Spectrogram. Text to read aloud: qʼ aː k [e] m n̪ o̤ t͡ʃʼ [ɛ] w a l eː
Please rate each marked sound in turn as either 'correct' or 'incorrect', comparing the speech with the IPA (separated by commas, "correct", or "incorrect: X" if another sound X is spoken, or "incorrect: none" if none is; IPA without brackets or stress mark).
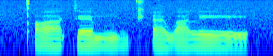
incorrect: ɛ, incorrect: æ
